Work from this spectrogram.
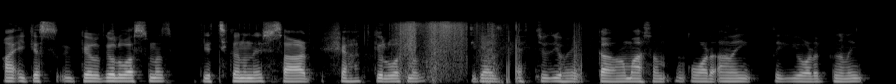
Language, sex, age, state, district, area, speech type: Kashmiri, male, 18-30, Jammu and Kashmir, Kulgam, rural, spontaneous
